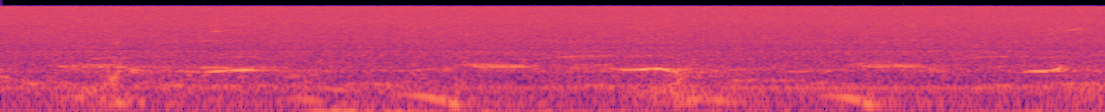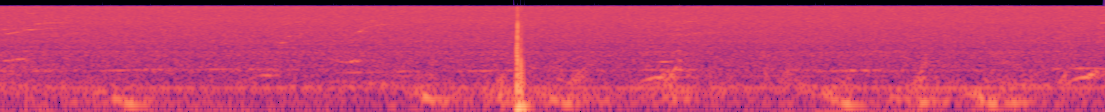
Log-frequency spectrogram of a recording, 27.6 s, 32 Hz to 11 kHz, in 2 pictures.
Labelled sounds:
2.6	3.0	humpback whale, 2.0 to 2.3 kHz
14.1	14.6	humpback whale, 2.2 to 3.4 kHz

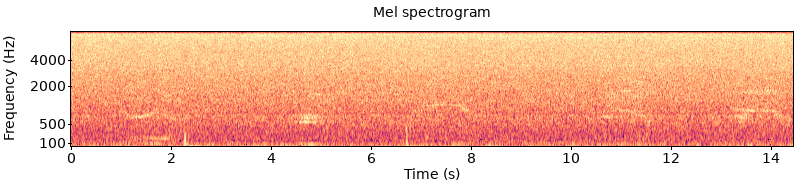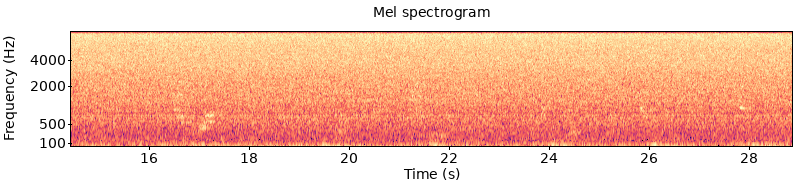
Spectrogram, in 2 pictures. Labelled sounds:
13.4	13.7	humpback whale, 0.80 to 0.96 kHz

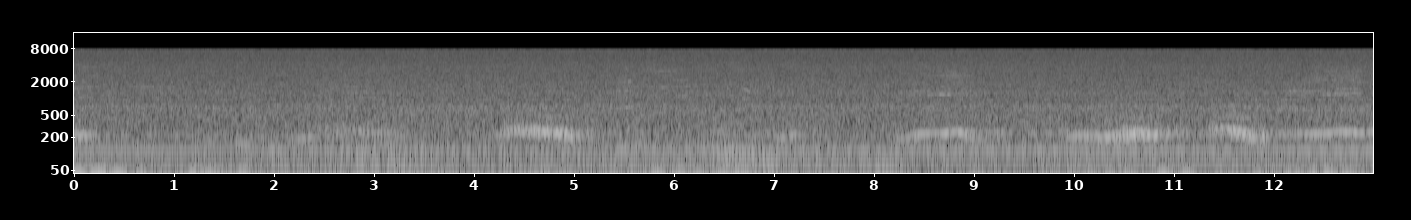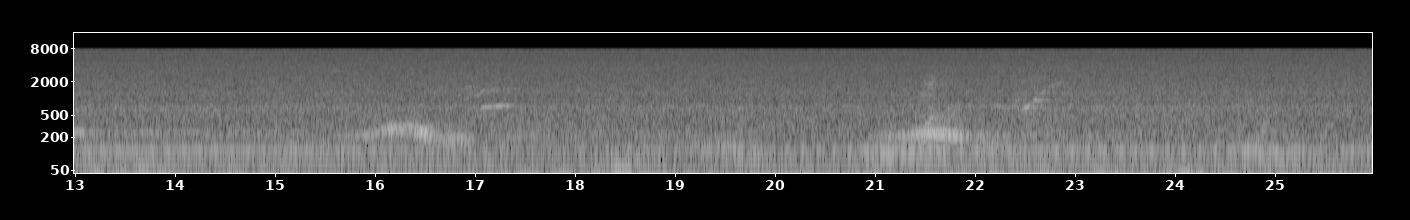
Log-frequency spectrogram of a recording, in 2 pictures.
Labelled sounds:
5.7	6.2	humpback whale, 3.1 to 3.4 kHz
8.5	8.8	humpback whale, 1.1 to 1.2 kHz
18.0	18.3	humpback whale, 1.1 to 1.5 kHz

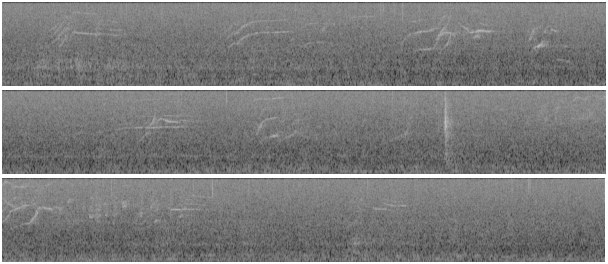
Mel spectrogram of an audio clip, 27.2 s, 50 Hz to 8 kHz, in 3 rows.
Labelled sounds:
0.7	1.8	killer whale, 0.58 to 4.1 kHz
3.3	4.3	killer whale, 1.7 to 4.3 kHz
6.0	7.4	killer whale, 1.4 to 5.0 kHz
7.8	8.4	killer whale, 1.4 to 3.6 kHz
10.9	11.8	killer whale, 1.3 to 3.4 kHz
12.8	13.5	killer whale, 1.1 to 3.2 kHz
18.0	19.1	killer whale, 1.5 to 4.2 kHz
23.6	24.2	killer whale, 2.6 to 4.2 kHz

